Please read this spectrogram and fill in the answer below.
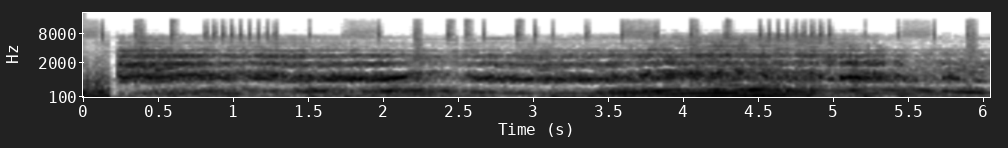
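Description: Corvette V8 revving up and down in a drift while the tyres squeal, over background music with a steady beat and quick hi-hat rolls.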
